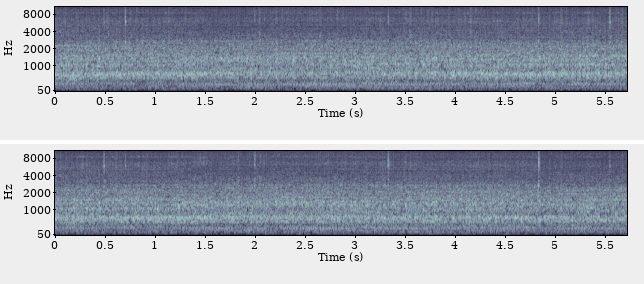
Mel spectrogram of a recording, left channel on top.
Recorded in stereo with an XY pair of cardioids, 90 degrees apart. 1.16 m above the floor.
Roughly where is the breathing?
No breathing in this recording.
